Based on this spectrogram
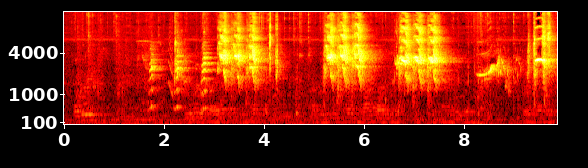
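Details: Budgerigars chirping: busy, rapid warbling chatter in bursts of scratchy chirps and squeaks, with clear whistled notes scattered through and short pauses between phrases.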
